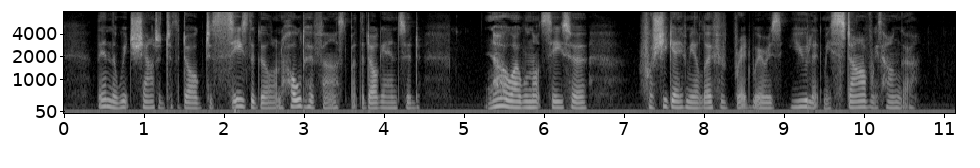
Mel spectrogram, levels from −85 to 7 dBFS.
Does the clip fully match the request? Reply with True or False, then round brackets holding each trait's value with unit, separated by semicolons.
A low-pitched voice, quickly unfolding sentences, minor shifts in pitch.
False (175 Hz; 215 wpm; 2.1 semitones)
